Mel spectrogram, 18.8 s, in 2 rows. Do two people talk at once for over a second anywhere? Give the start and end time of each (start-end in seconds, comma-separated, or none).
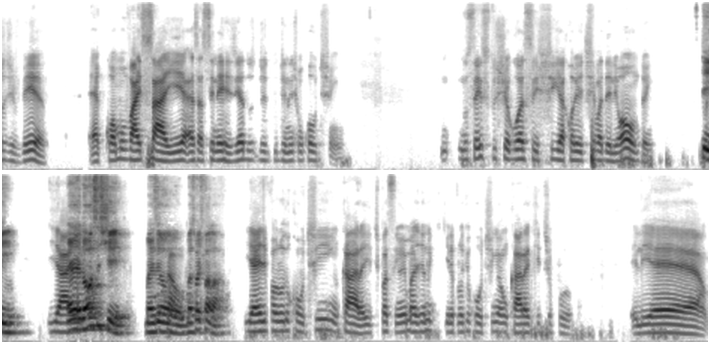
none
